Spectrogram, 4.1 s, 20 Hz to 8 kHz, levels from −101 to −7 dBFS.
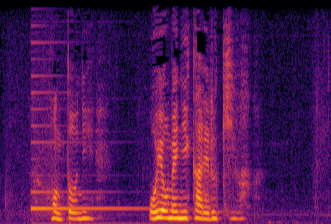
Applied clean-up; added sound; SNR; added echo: none; Acoustic guitar; 15 dB; none.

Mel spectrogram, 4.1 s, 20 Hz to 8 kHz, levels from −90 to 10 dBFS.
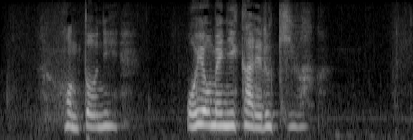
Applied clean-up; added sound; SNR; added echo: none; none; none; none.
